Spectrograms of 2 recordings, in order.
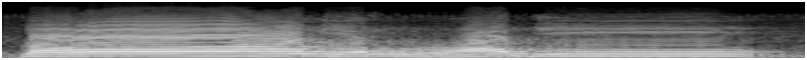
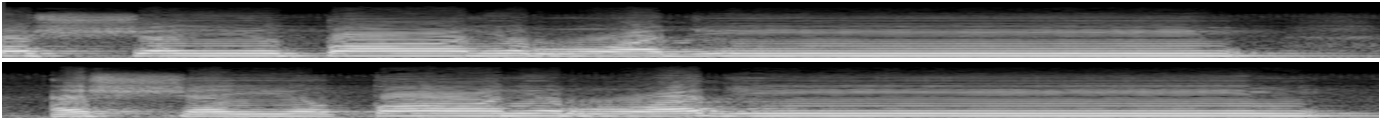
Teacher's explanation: هذه الطاء مفخمة لكن لا نبالغ في تفخيمها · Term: تفخم بدون تكلف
